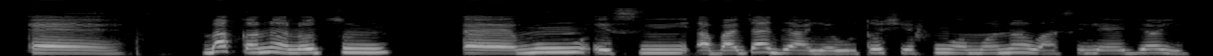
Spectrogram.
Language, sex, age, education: Yoruba, female, 15-29, tertiary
